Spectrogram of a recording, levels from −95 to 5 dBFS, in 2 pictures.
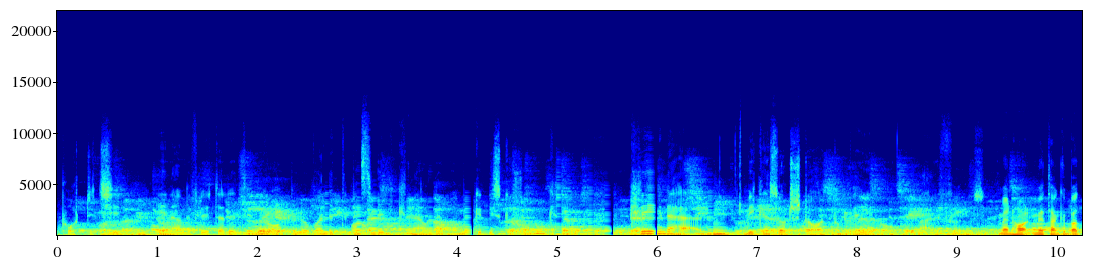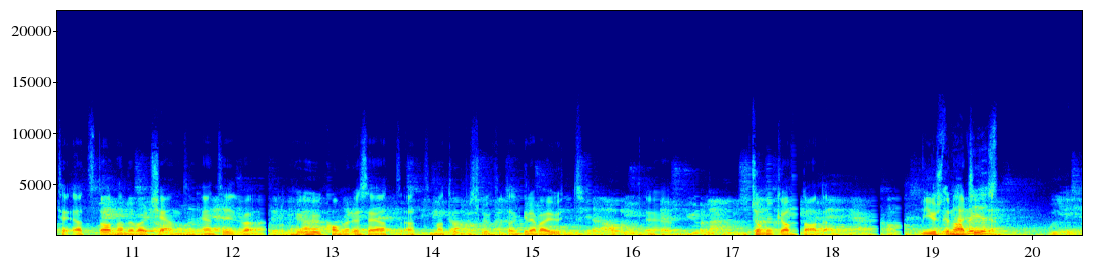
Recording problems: muffled; very; fading above 3 kHz
background chatter; loud; throughout; 2 voices, 6 dB below the speech
wind noise on the microphone; occasional gusts; 25 dB below the speech
choppy; very; from 2.5 to 6.5 s, from 12 to 13 s and from 14 to 18 s; 11% of the speech affected

